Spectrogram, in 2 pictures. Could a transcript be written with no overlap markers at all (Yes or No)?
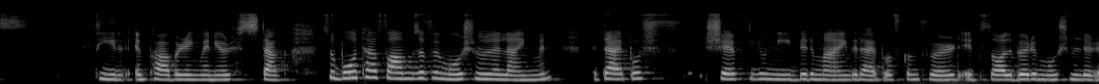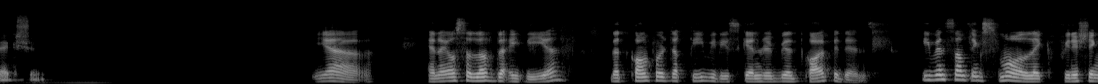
Yes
